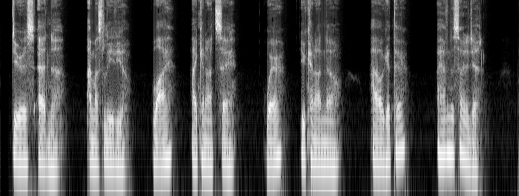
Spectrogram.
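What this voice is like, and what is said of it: Smooth, silky character voice. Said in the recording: “your whole impression of that nice, smooth, silky voice”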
